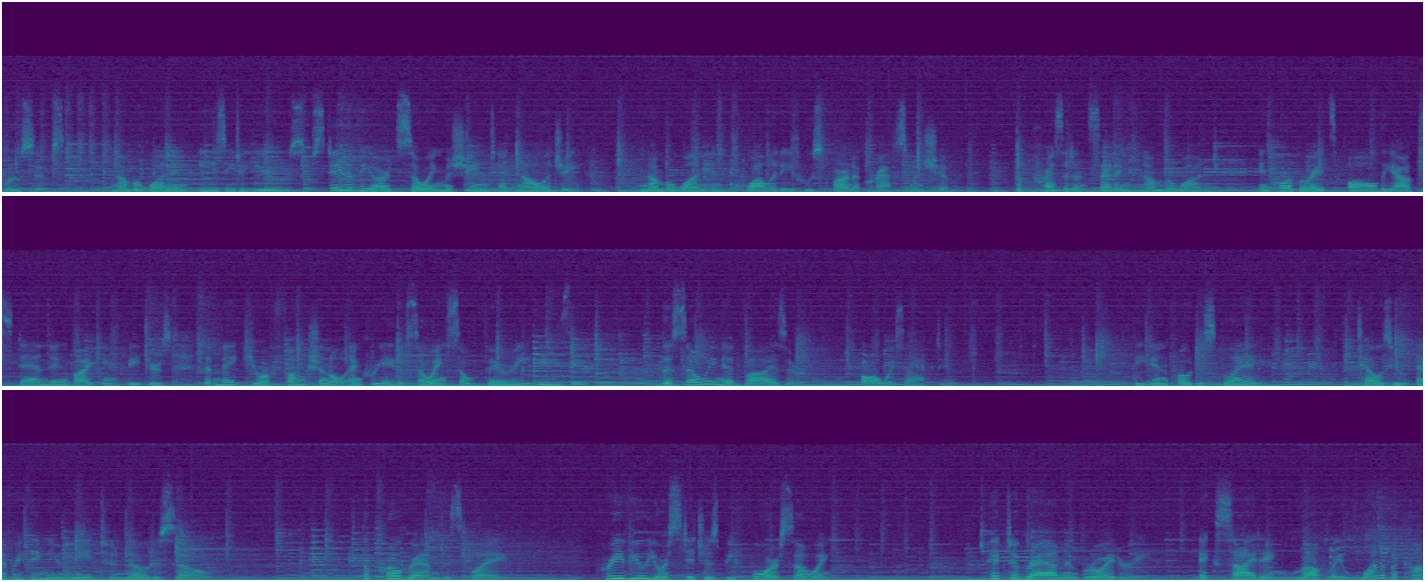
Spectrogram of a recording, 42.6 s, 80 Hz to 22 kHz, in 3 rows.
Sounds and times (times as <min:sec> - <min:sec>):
Speech: 0:00.0 - 0:05.8, 0:06.4 - 0:09.5, 0:10.2 - 0:20.2, 0:20.8 - 0:23.8, 0:25.5 - 0:27.0, 0:27.8 - 0:30.6, 0:32.1 - 0:33.5, 0:34.4 - 0:36.8, 0:38.3 - 0:42.6
Music: 0:00.0 - 0:42.6.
